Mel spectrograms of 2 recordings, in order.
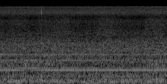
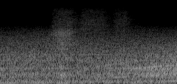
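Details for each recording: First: PT Cruiser overheating with AC on: cooling fan commanded on via actuation test runs steadily at low speed only and barely moves air, never switching to high speed; cooling fan internally shorting out, replacement recommended. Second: PT Cruiser replacement cooling fan actuated to high speed via relay test: strong, steady rush of air with no rattle, scrape or bearing whine; the old fan had no strength.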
